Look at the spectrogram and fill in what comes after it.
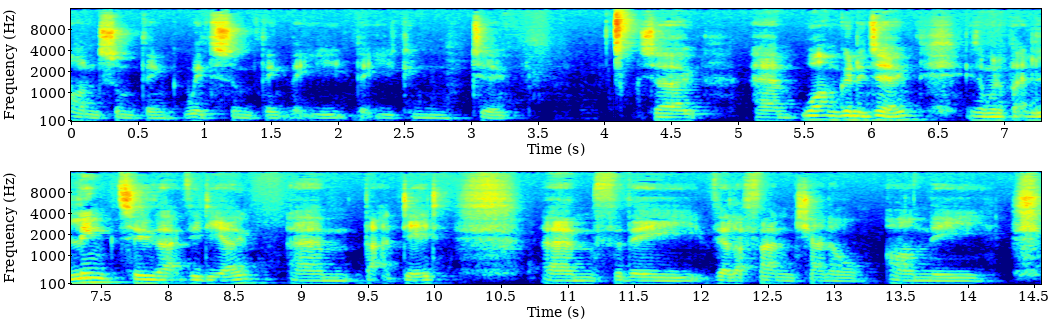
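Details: Adult man with a stammer, with blocks and repetitions in his speech: stammering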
